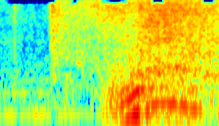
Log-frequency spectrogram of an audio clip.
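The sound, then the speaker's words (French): A rental car that is not very clean starts at once. After a quiet moment, its engine catches with an abrupt jump in sound, then the revs climb and the motor holds a loud, steady roar. “Je vais vous prêter une autre voiture, une voiture de location qui vient de rentrer. Mmh. Elle n'est pas très propre, mais ça vous dépannera. Celle-là démarre au quart de tour.”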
